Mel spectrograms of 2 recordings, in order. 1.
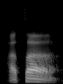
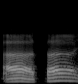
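Vokal pertama pendek. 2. Vokal pertama panjang. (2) "Kalau panjang?"

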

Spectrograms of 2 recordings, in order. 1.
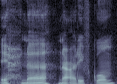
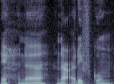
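এটি সৌদি উপভাষার উচ্চারণে বলা হয়েছে। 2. এটি সৌদি উপভাষার উচ্চারণে বলা হয়েছে।

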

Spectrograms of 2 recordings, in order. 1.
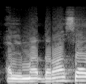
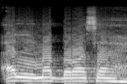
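يُنطق الحرف الأخير تاءً. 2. يُنطق الحرف الأخير هاءً. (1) "هتشكلت اتنطقت تاء" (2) "هقف عليها بالسكون المدرسة اتنطقت هاء"

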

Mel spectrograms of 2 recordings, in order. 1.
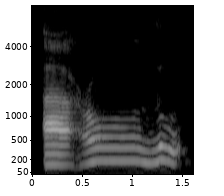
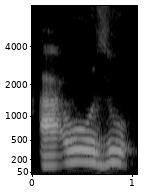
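Konsonan tengahnya adalah bunyi 'th' yang bersuara. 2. Konsonan tengahnya adalah bunyi 'z' yang bergetar. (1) "di sini adalah huruf zal" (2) "nyasar ke huruf zai"

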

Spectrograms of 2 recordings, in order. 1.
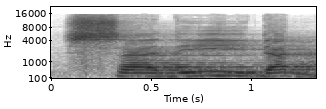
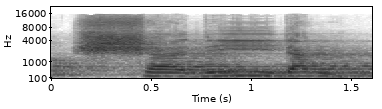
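Kata ini diawali dengan bunyi s biasa. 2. Kata ini diawali dengan bunyi sh. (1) "Contoh bukan sin, tidak boleh dibaca joshin" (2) "wah baca syadidan, salah"

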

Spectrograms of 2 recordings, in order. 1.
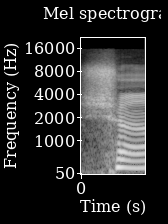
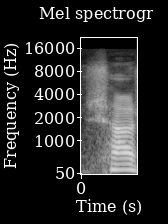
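স্বরটি লম্বা করে টানা হয়। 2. স্বরটি ছোট ও দ্রুত। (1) "ততক্ষণ টানতে হবে চার আলিফ" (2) "আমরা জানি হরকতের উচ্চারণ তাড়াতাড়ি"

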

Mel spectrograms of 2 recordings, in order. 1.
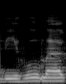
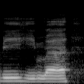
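Vokal setelah h adalah u. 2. Vokal setelah h adalah i. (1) "tidak dibaca bihuma karena sebelumnya kasrah" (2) "bihima dibaca bihima"

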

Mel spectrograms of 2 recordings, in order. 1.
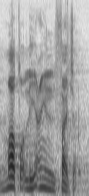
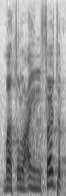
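Vokal selepas L ialah i. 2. Vokal selepas L ialah a. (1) "ada baca baris bawah" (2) "ada baca baris atas"

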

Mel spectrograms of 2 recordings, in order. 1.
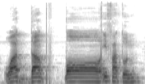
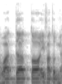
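Diucapkan pelan, dengan menahan huruf ta yang bertasydid. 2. Diucapkan terlalu cepat, tanpa menahan huruf ta. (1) "Karena ini seakan-akan bertasydid" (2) "Nggak boleh terlalu cepat ya. Wadda ta'ifatun nggak boleh"

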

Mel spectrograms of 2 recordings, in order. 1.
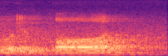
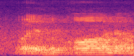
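Vokal akhir dipanjangkan sebelum huruf henti. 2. Vokal akhir dibaca pendek, langsung menyambung. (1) "Kalau kita berhenti wa izqala, dia akan jadi mak di sekolah 2, 4 ataupun 6" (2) "Kalau kita wasal, baru jadi mad asli"

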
